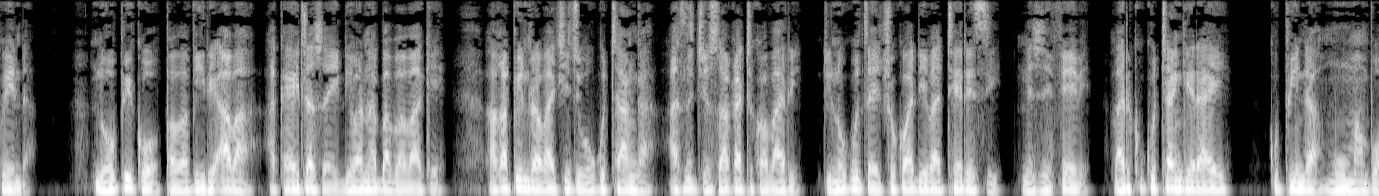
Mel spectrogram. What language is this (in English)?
Shona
